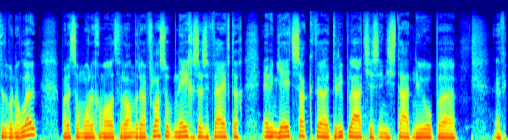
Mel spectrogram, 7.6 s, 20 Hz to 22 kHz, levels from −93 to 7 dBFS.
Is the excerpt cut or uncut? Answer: uncut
